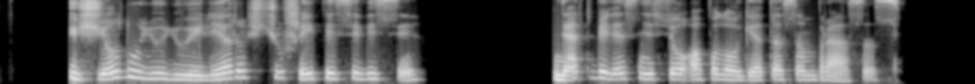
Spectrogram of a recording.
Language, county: Lithuanian, Alytus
